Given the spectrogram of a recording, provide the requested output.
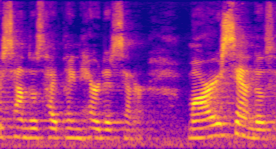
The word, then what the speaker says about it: Mari Sandoz: High Plain Heritage Center Mari Sandoz and that's how you really pronounce it was an author set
